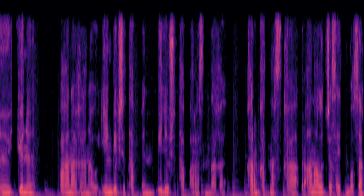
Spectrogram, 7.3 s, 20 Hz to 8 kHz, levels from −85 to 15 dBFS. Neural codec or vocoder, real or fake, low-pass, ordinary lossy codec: none; real; 7.2 kHz; none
